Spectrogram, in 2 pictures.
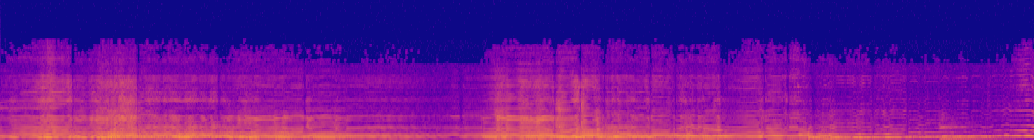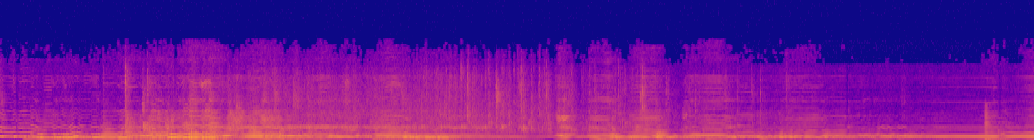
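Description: Instrumental interlude of a ghazal: a sarangi plays an ornamented melody full of slides and wavering notes over low held bass notes from the band.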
